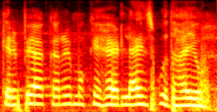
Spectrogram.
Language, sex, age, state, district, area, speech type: Sindhi, female, 45-60, Uttar Pradesh, Lucknow, urban, read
